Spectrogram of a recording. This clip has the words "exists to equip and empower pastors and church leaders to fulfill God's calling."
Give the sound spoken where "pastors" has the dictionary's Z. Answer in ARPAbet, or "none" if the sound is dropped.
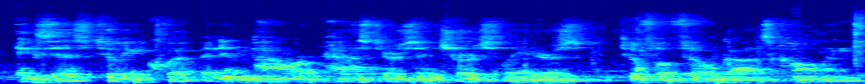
Z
